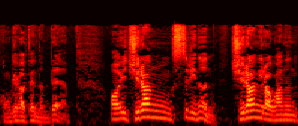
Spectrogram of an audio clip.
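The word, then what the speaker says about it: 巨浪: 그러니까 쥐 랑스 리즈 이 우리말로 읽으면 더 랑이 되서 큰 파도 거대한 물결 이렇게 해석을 할 수 있을 것 같은데 중국식으로 발음하면 주랑 일하고 있습니다 7 황원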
